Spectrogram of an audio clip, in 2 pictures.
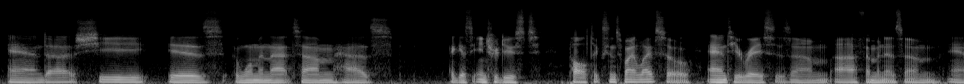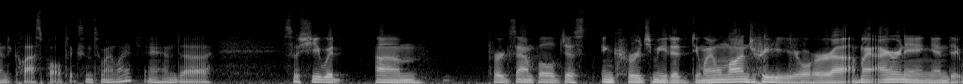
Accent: Vancouver, British Columbia, Canada; and I'm a white, queer, able-bodied, middle-class, cisgendered man. I was born and raised in Vancouver, traveled tons, but this is definitely my home.

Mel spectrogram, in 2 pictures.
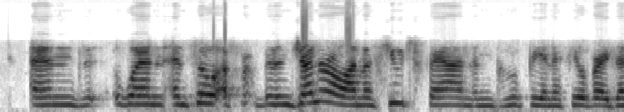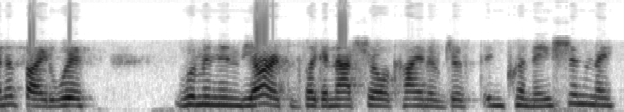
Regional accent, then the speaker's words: Chile; also born or lived in United States; so I'm Chilean American. I grew up between the States and Chile.

